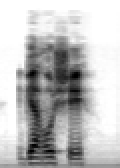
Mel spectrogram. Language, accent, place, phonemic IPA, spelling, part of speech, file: French, France, Lyon, /ɡa.ʁɔ.ʃe/, garrocher, verb, LL-Q150 (fra)-garrocher.wav
- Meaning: 1. to throw 2. to throw aimlessly or carelessly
